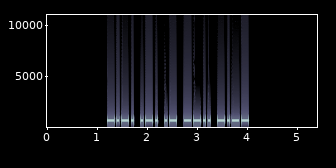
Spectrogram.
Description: Morse code, heard as a keyed tone, about 25 wpm, 700 Hz. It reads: CRAZY
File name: 5 Letter Words - First 3 Letters Given - 25wpm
